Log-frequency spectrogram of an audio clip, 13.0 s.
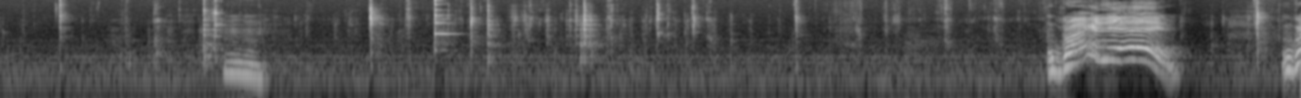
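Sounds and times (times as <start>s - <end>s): chewing and wet smacks: 0.2s - 2.0s, 2.9s - 10.5s, 11.8s - 12.8s
fork clinking on plate: 4.4s - 6.2s.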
